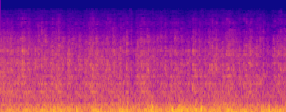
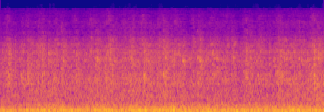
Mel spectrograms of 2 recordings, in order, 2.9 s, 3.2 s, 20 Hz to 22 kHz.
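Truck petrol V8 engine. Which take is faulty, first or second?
first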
